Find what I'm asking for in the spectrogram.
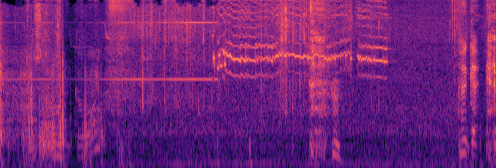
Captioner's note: beeping; coughs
